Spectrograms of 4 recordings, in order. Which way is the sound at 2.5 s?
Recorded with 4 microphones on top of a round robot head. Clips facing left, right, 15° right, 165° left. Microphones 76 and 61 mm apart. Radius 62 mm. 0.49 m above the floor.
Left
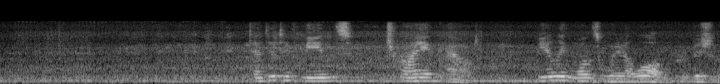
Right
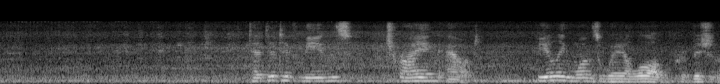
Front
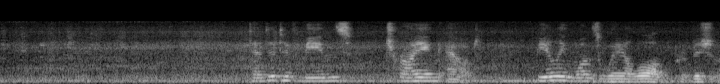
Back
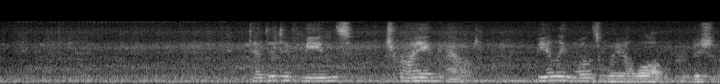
75° right.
